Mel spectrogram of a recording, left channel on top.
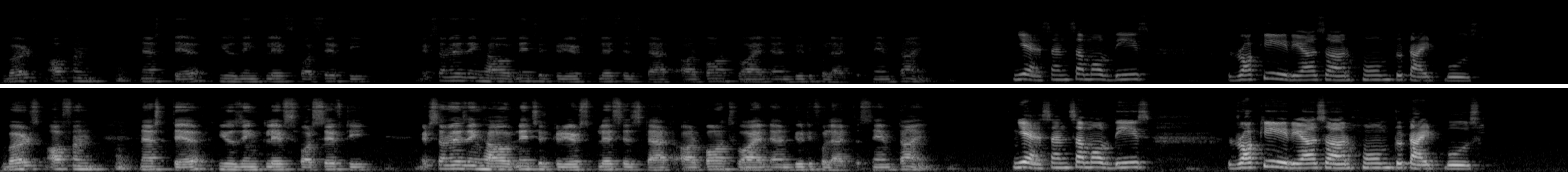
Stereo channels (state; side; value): quieter; left; 18.6 dB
